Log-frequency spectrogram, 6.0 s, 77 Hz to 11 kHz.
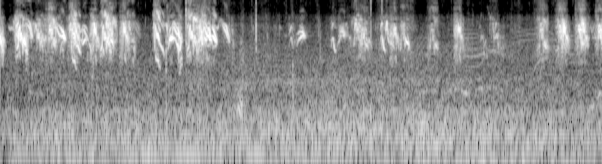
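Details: Sparrows coming for food at a Tenmangu shrine on 25 November 2020; dense, rapid chattering chirps from several birds fill the first two seconds, then continue in looser repeated bursts.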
